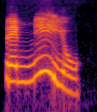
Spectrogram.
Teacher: Qual que é a mais forte? É o mi.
